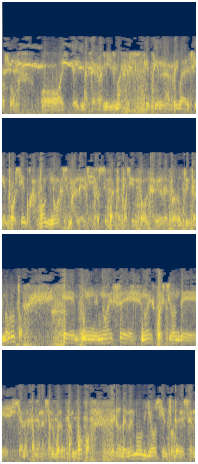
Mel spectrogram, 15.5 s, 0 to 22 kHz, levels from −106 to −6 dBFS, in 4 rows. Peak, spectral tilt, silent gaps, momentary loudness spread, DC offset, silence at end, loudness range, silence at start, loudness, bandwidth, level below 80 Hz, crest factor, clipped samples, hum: -2 dBFS; -6 dB/octave; none; 3 LU; under 0.1%; 0 s; 1 LU; 0 s; -15 LUFS; 6.4 kHz; -36 dBFS; 12 dB; under 0.1%; none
